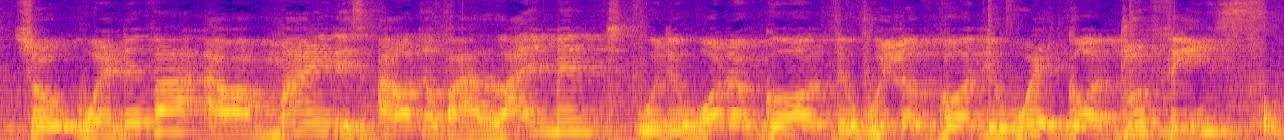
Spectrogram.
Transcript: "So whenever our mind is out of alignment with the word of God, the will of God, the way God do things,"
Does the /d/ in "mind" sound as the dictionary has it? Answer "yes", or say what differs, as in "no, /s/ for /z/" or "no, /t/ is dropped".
yes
